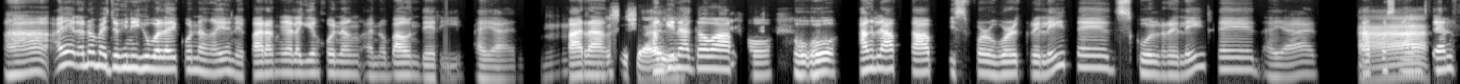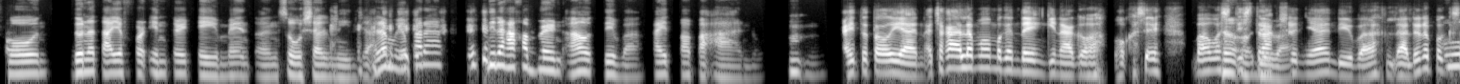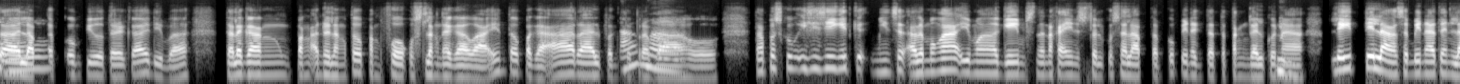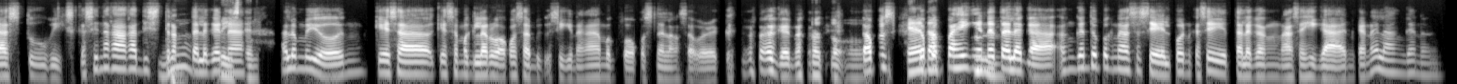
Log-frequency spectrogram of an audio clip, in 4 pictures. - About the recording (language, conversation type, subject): Filipino, unstructured, Paano mo ginagamit ang teknolohiya sa pang-araw-araw na buhay?
- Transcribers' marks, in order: laugh; laugh; other background noise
